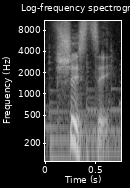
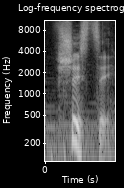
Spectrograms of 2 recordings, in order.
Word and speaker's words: wszyscy: Okay, let's have a look at the first word, wszyscy. I've heard people say it. Hold on, let's hear him say that again. Look at the first word, wszyscy.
